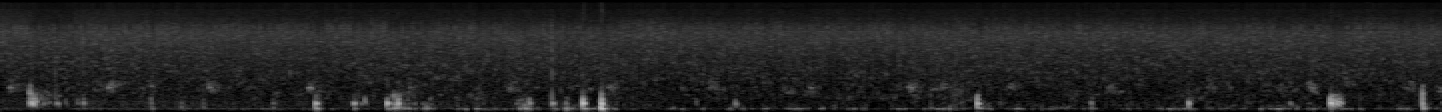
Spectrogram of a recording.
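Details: Fit adult male, stethoscope auscultation of the stomach: frequent short gurgles, clicks and low growls in a quiet background; normal active bowel sounds, stomach growling.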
